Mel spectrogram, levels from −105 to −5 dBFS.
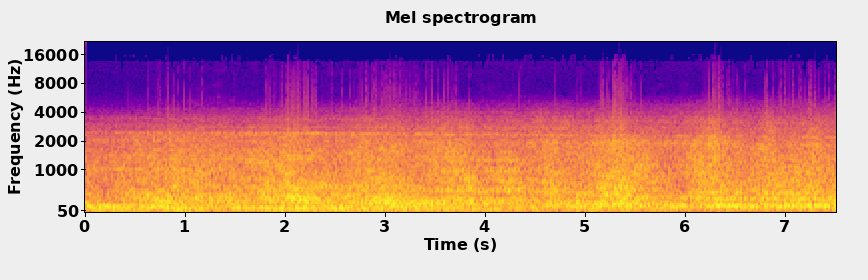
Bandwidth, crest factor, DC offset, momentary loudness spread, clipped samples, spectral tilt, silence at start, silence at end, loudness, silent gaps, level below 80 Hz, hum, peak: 6.2 kHz; 10 dB; under 0.1%; 5 LU; under 0.1%; -9.5 dB/octave; 0 s; 0 s; -10 LUFS; none; -28 dBFS; none; 0 dBFS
